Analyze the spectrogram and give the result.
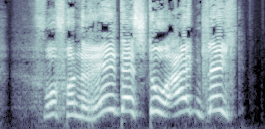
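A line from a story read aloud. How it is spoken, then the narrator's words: Woman shouting again. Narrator (German): brüllt sie wieder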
